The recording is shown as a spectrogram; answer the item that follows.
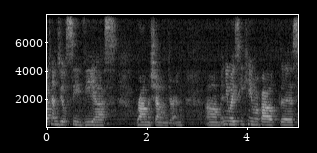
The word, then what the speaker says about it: Ramachandran: name but it's um villa yanner s ramachandran ramachandran i did hear that in the videos i'm pretty sure that's roughly how you say it a lot of times you'll see vs ramachandran anyways he came about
